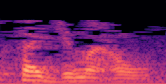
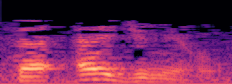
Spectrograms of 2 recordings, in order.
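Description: First: There is no glottal stop after the initial fa. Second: A glottal stop is heard after the initial fa. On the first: The speaker calls it wrong. "مو فاجمعوا، فاجمعوا همزة وصل" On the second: The speaker calls it right. "لا بالهمزة المقطوعة"

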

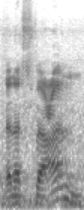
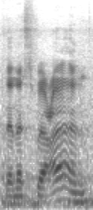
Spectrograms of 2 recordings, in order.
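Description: Both takes have the same delivery.

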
